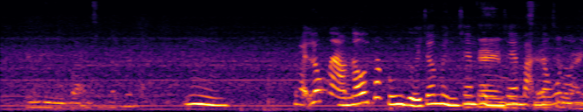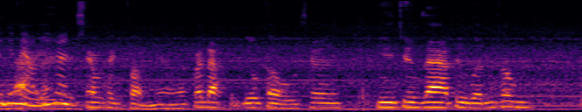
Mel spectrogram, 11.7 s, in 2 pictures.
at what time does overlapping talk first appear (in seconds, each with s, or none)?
4.6 s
